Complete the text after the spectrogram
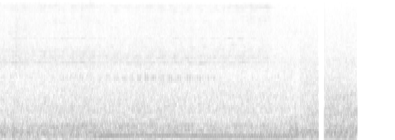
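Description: A car engine hums nearby.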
